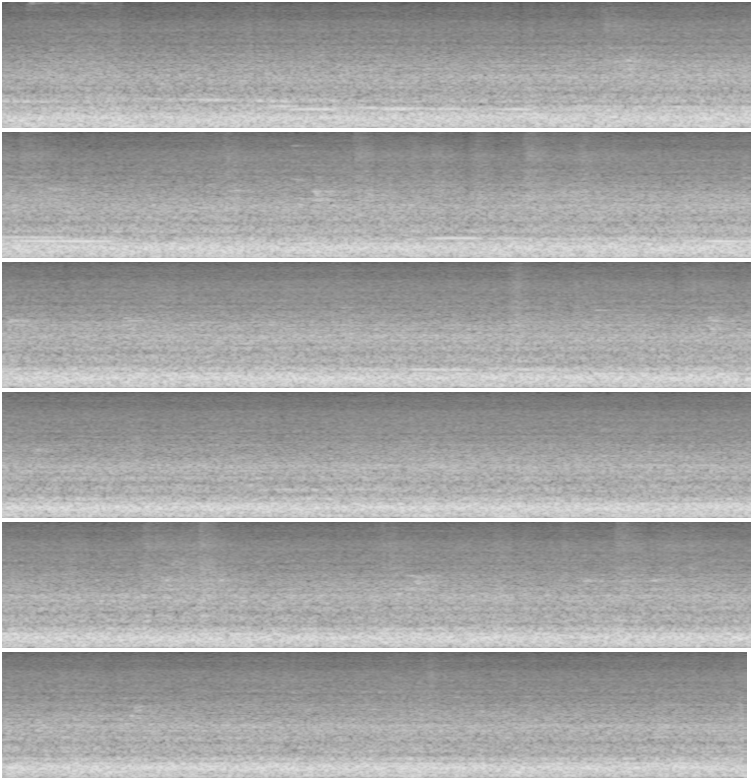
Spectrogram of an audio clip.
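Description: Hong Kong airport automated people-mover shuttle train running steadily through a tunnel, heard from inside the cabin as an even running rumble. A faint whine fades out during the first several seconds.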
